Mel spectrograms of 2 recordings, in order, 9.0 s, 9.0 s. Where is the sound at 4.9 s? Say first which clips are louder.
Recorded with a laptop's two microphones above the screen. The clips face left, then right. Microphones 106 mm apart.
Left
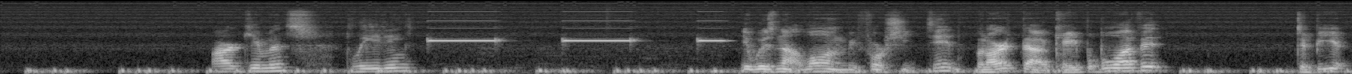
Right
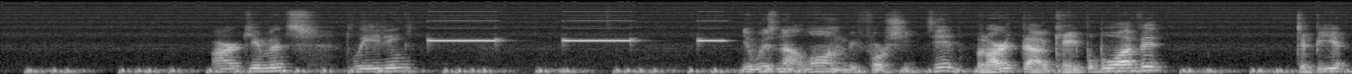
Left 6 dB; 75° left (ahead or behind), 1.6 m.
